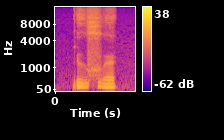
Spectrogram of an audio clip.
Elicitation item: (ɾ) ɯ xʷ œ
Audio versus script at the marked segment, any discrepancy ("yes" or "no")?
no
